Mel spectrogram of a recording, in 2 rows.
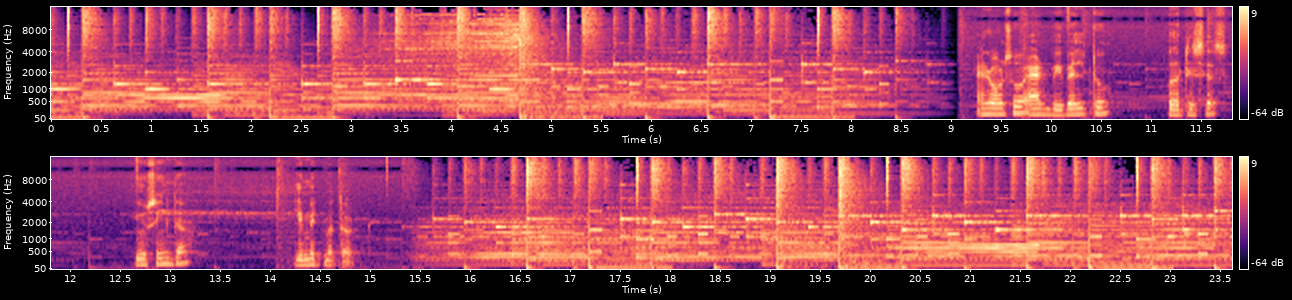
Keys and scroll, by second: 0.7 b, 1.3 Escape, 1.5 b, 2.8 typing, 4.2 shift+z, 5.3 typing, 7.5-9.4 typing, 8.7 ctrl+shift+s, 9.1 Tab, 10.8 ctrl+s, 16.9 Tab.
